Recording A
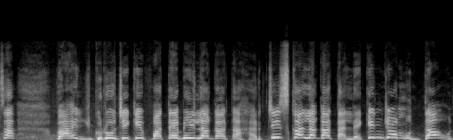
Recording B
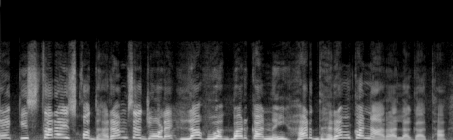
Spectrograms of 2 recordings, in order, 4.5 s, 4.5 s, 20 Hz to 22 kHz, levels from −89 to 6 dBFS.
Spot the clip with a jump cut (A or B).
B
